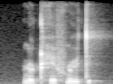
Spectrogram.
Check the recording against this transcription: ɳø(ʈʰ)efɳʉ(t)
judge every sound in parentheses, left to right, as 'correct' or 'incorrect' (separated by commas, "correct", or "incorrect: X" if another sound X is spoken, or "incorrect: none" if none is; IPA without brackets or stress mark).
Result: correct, correct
